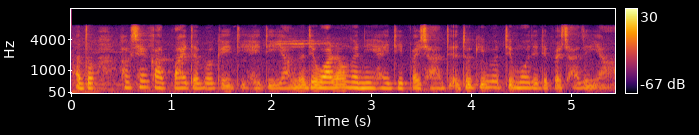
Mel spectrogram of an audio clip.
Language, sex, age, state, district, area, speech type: Manipuri, female, 18-30, Manipur, Bishnupur, rural, spontaneous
